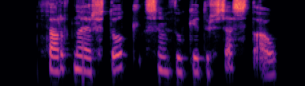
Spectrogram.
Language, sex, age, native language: Icelandic, female, 13, Icelandic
